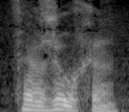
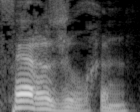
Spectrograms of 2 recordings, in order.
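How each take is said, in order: First: The stress is on the second syllable. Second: The stress is on the first syllable. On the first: The speaker calls it right. "you don't put the stress on that prefix here" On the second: The speaker calls it wrong. "It's not versuchen"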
